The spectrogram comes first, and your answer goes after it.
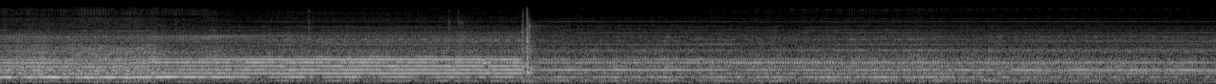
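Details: FlexArm tapping arm running a tap through a laser-cut hole; steady motor whine at constant pitch, no chatter or squeal, then clean tone change as the tap runs through; normal tapping.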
